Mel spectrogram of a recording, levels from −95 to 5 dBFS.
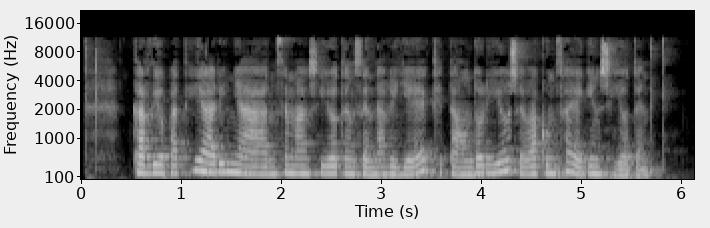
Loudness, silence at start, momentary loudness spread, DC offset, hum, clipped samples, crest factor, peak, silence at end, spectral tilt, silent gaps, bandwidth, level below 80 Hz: -24 LUFS; 0.05 s; 7 LU; under 0.1%; none; under 0.1%; 18 dB; -6 dBFS; 0.3 s; -4.5 dB/octave; none; 11.5 kHz; -54 dBFS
